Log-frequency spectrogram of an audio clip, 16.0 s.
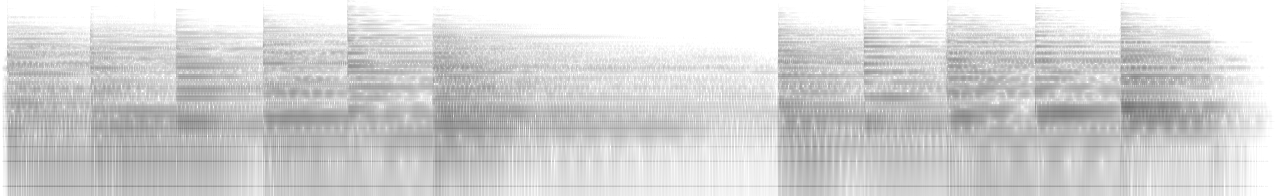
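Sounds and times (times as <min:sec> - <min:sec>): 
piano: 0:00.0 - 0:15.9.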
